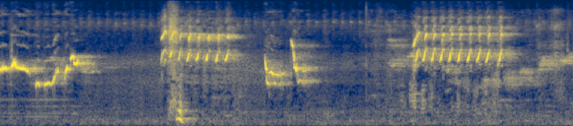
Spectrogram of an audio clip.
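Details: White-rumped shama tutor song for birds that have stopped singing: slurred whistles, abrupt harsh bursts and a rapid rattling trill of repeated notes, with short quiet gaps between phrases.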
